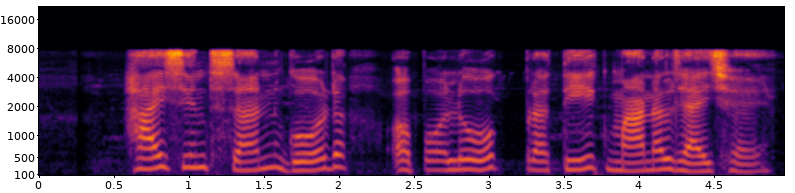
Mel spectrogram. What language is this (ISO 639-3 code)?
mai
